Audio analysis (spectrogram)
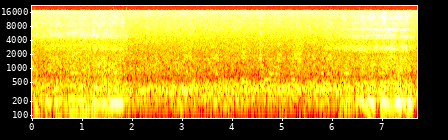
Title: My dog snores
